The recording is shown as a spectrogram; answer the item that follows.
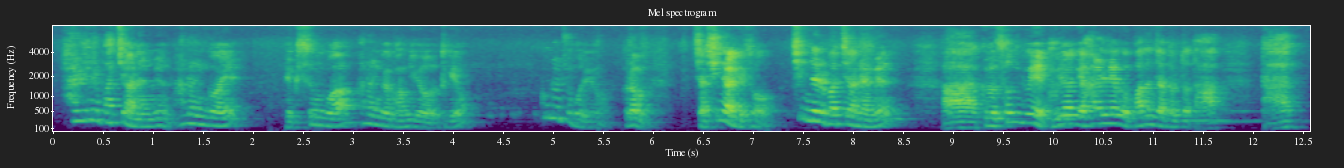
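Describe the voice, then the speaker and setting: Echoey, fervent preaching man, lively pitch. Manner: swings from low asides to loud pleading cries. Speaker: pastor. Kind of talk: sermon. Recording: echoey hall, voice from far off.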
